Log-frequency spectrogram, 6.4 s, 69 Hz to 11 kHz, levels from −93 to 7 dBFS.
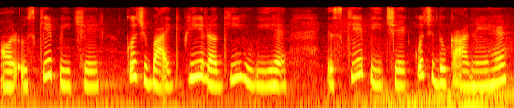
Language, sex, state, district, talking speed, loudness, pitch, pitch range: Hindi, female, Jharkhand, Ranchi, 130 wpm, -17 LUFS, 210 Hz, 195-270 Hz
